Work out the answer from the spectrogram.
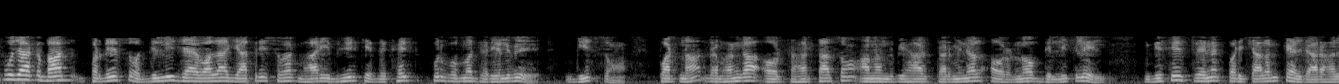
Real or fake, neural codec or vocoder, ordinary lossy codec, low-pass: fake; codec, 16 kHz, 16 kbps, FreqCodec, smaller model; MP3, 24 kbps; 3.6 kHz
